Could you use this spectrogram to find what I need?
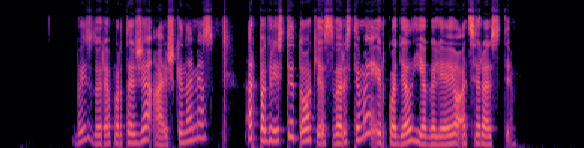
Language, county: Lithuanian, Panevėžys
